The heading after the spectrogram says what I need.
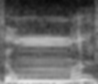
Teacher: تشدید میم کے اوپر تشدید غنہ کریں گے ایک الف برابر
